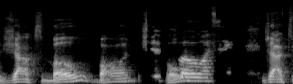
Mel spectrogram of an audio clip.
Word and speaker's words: Baud: Jaques Baud, Baud, I think. Jaques Baud. Okay, because in the Baud, U.S. we would be B-A-U-D would be pronounced Baud here.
